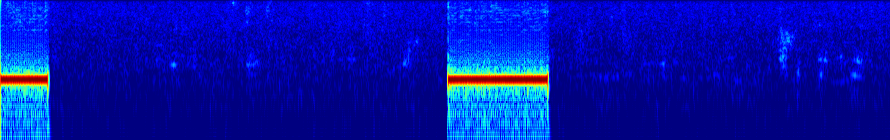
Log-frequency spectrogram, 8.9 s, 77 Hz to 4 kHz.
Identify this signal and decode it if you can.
Ringback tone (Europe, 425 Hz).
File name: out- -2012- - - .4761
